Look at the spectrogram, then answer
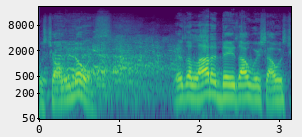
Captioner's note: audience laughing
